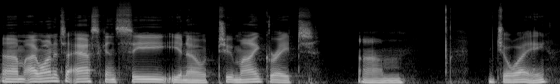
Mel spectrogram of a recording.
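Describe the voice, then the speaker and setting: A man's voice: lowish voice, takes it slowly, smooth. A man co-hosting a casual podcast, telling stories in a rambling, self-interrupting way. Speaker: podcast co-host.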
